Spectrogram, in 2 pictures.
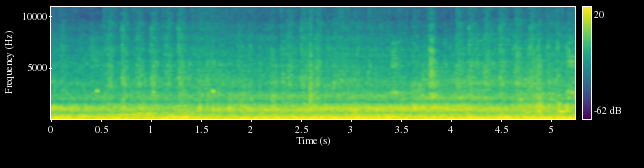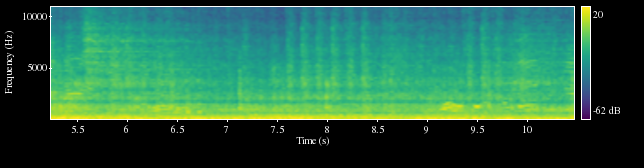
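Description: Loud, steady rush of tornado wind from a storm sound effect, with a few short shouts breaking through it.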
